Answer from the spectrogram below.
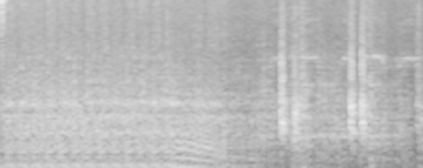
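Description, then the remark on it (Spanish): A loud engine drones with a heavy low hum that sags downward, then falters into rough sputters, with a few sharp knocking pops as it struggles. “Hay sonidos que es mejor nunca tener que escuchar.”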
